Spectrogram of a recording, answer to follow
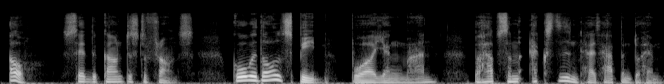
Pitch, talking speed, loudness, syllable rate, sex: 110 Hz, 170 wpm, -19 LUFS, 4.9 syllables/s, male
